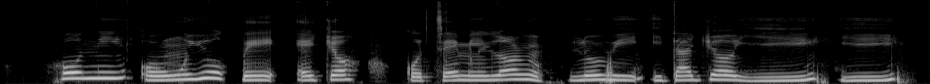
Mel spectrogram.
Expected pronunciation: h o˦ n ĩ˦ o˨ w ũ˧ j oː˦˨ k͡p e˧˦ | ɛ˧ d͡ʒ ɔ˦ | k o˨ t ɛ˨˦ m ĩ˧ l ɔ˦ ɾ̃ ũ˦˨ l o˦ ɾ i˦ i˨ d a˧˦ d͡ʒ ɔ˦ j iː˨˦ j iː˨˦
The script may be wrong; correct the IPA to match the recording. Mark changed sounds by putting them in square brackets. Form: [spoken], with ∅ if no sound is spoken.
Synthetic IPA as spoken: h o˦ n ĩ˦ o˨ w ũ˧ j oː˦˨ k͡p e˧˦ | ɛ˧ d͡ʒ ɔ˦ | k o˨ t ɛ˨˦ m ĩ˧ l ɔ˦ ɾ̃ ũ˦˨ l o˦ ɾ i˦ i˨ d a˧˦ d͡ʒ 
